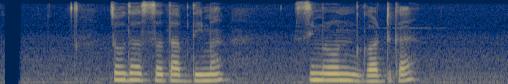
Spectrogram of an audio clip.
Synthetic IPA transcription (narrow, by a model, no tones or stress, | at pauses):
t͡sʌwd̪ʌsʌt̪abd̪ima | simronɡʱʌɖka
